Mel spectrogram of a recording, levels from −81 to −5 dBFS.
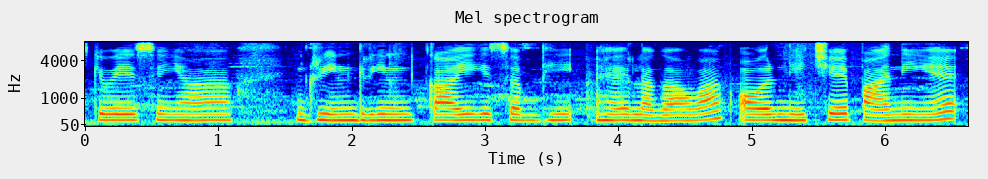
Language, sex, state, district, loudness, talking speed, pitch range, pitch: Hindi, female, Bihar, Muzaffarpur, -22 LUFS, 145 wpm, 210-220 Hz, 215 Hz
